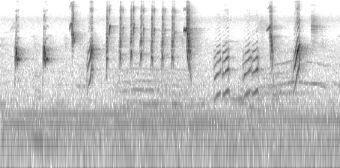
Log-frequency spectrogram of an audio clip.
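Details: Long-tailed shrike singing in full voice: sharp high chips, a rapid rhythmic series of clicks, then paired downslurred whistled notes and a few rising squeaks, with a faint steady hum.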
